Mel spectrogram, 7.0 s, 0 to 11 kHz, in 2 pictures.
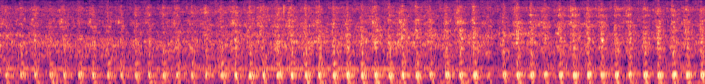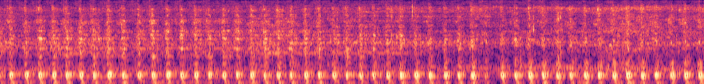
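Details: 1999 BMW R1100R, 1085cc air-cooled boxer twin, on center stand: even, loping idle about three and a half beats per second, regular and unbroken; healthy.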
